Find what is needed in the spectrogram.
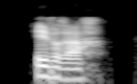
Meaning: a male given name, equivalent to English Everett or Everard or German Eberhard
- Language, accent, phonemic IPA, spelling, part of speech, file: French, France, /e.vʁaʁ/, Évrard, proper noun, LL-Q150 (fra)-Évrard.wav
